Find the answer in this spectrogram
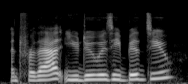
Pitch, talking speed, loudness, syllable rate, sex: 225 Hz, 285 wpm, -17 LUFS, 5.7 syllables/s, female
